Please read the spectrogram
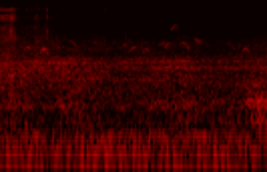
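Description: Faint outdoor background: a low steady rumble with a few faint, high, distant bird chirps.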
